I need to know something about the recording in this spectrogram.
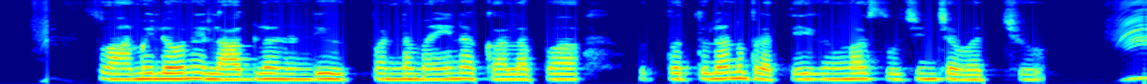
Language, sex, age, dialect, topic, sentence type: Telugu, female, 18-24, Central/Coastal, agriculture, statement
